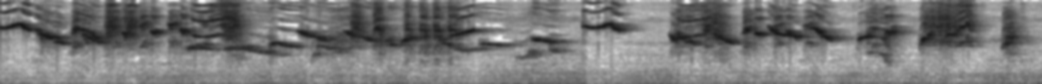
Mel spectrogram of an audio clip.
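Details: Oriental magpie-robin singing at a breeding cage, used as a lure to provoke other magpie-robins: loud, varied song of whistled slurs, harsh buzzy bursts and rapid chattering notes, continuous with short pauses.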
